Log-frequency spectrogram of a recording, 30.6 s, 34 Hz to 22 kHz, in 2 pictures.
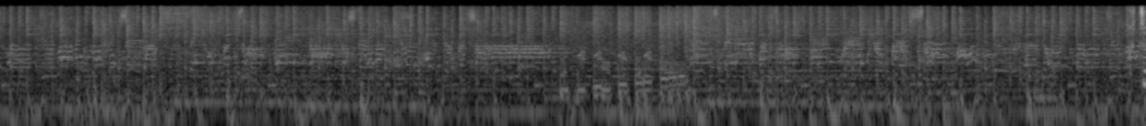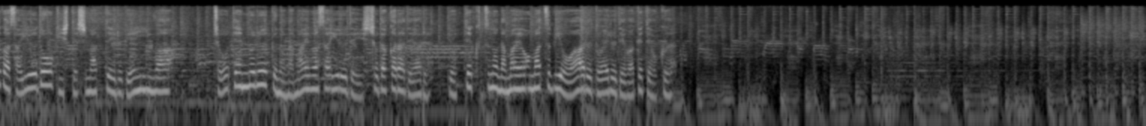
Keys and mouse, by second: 0.1-1.4 drag, 2.3 click, 3.5-4.9 drag, 5.9 click, 6.4 click, 7.2 click, 9.3-10.9 drag, 12.1 middle click, 13.6-15.8 drag, 16.2 ctrl+z, 16.8 click, 18.4 shift+click, 21.5 Tab, 23.0 click, 24.0 click.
